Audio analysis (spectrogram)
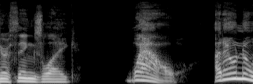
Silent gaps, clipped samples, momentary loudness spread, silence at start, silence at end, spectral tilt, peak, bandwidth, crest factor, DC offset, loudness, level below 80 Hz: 0.90-1.20 s; under 0.1%; 15 LU; 0 s; 0 s; -6.5 dB/octave; -4 dBFS; 18.5 kHz; 14 dB; under 0.1%; -19 LUFS; -56 dBFS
